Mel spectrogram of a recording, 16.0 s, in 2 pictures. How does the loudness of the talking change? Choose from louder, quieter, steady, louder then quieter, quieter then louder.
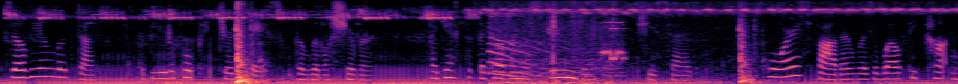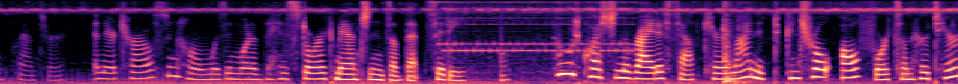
louder.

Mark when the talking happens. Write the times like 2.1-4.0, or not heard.
0.0-15.9.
